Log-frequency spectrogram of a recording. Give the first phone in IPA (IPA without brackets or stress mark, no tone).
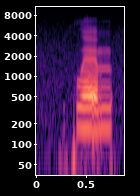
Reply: kʷ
